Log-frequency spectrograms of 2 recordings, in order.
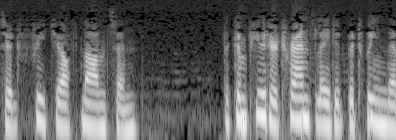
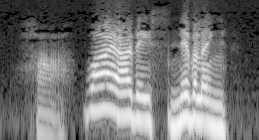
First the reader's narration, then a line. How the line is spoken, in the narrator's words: roared Peter Freuchen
